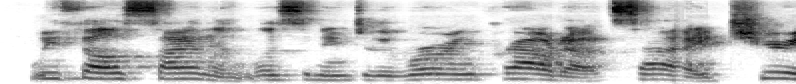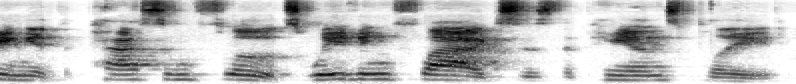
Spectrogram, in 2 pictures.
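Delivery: ordinary delivery, nothing marked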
